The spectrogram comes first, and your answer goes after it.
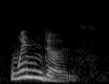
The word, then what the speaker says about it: windows: My house has 7 windows. How many windows does my house have? No, my house. Ah, how many windows does your house have? Very good. Windows. O. O's. Como si fuera O-U. Windows.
